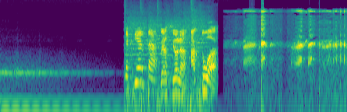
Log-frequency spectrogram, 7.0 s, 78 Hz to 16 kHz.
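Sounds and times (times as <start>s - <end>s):
speech: 2.5s - 4.4s
toads croaking in a dense chorus: 4.5s - 6.9s.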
